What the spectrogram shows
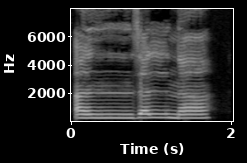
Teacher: اخفاء کا معنی ہے چھپا دینا، تو ہم نون ساکن کو چھپاتے ہوئے اور غنہ کے ساتھ یہ حکم کو ادا کریں گے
